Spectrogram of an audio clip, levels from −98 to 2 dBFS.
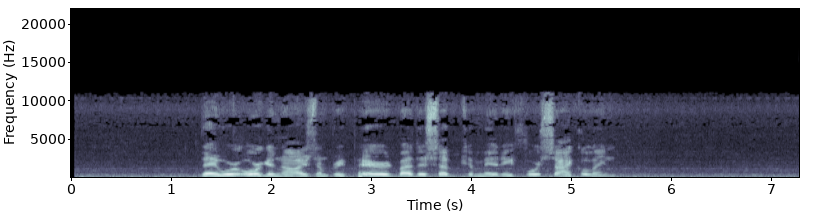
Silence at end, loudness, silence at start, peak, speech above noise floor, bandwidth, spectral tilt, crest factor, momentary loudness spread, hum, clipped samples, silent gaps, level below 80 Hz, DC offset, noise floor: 1.6 s; -17 LUFS; 0.1 s; -2 dBFS; 27 dB; 11.5 kHz; -4 dB/octave; 16 dB; 11 LU; none; under 0.1%; none; -44 dBFS; under 0.1%; -44 dBFS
